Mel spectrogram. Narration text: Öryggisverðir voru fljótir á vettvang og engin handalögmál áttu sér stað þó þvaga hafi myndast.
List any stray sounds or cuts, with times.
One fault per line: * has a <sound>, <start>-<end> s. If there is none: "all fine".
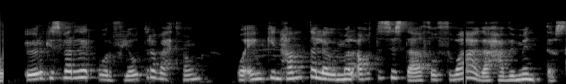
* has a dropout, 4.6-4.7 s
